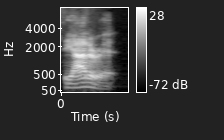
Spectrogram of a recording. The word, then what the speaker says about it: Theodoret: And he says, no, that's Theodoret. I always called him Theodoret because I don't know how it's pronounced. At least in English, they say Theodoret.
